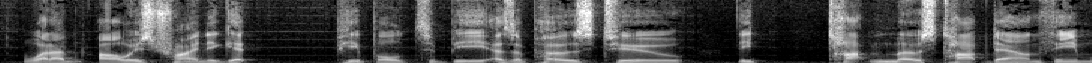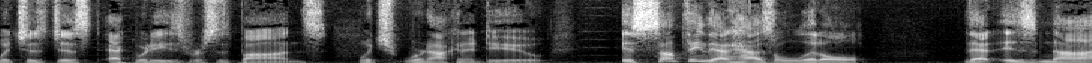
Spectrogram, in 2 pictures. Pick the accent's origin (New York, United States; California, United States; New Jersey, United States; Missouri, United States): New York, United States; As a fan, since I grew up in the New York area and I'm a struggling Mets, Jets, Knicks fan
